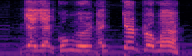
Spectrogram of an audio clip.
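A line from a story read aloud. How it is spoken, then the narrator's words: Shouting. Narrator (Vietnamese): Lê Cường la lên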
